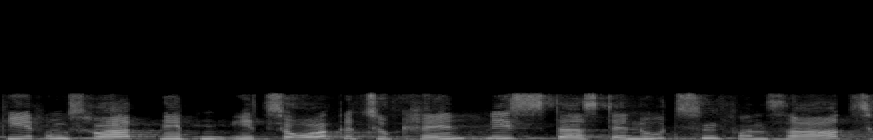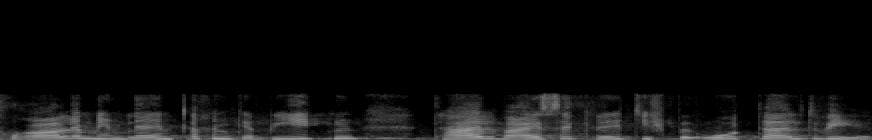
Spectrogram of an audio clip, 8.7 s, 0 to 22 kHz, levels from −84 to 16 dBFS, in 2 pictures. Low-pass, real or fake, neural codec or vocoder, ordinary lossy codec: 7.2 kHz; fake; codec, 16 kHz, 4 kbps, X-Codec, HuBERT features, trained on general audio; none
